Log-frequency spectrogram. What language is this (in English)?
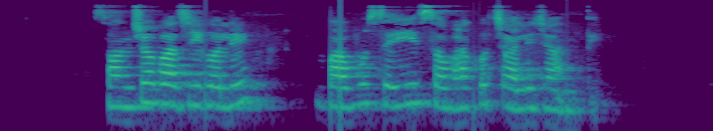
Odia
